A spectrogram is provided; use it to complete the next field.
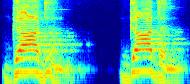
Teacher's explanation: the r is silent because it comes just before a consonant sound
